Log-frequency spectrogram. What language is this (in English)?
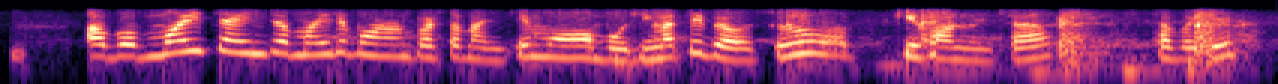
Nepali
